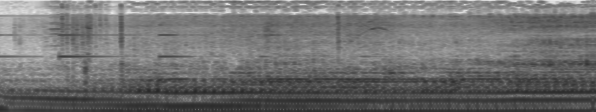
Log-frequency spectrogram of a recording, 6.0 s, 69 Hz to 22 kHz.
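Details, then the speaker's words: Audi S5 just after a full engine swap: cold start with loud, deep, steady fast-idle rumble that settles smoothly with no knocks or misses; healthy normal cold start. "By the way, the one thing about this car, the cold starts are pretty crazy."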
